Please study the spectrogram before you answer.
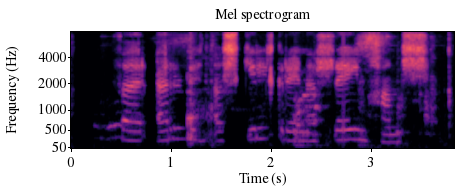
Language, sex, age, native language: Icelandic, female, 11, Icelandic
